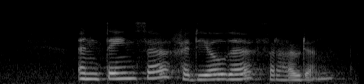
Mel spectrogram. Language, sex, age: Afrikaans, female, 19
